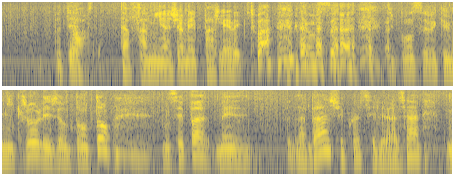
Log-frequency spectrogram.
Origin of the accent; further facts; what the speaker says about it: Switzerland; Je suis suisse, quoi.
